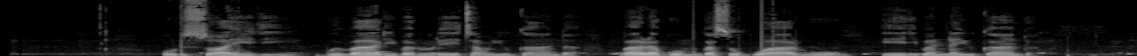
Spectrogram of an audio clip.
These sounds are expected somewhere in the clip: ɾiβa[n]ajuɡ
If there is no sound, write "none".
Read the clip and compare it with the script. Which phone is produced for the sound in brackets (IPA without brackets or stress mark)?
nː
